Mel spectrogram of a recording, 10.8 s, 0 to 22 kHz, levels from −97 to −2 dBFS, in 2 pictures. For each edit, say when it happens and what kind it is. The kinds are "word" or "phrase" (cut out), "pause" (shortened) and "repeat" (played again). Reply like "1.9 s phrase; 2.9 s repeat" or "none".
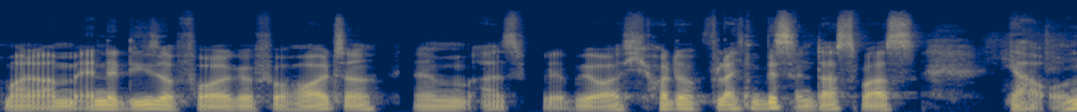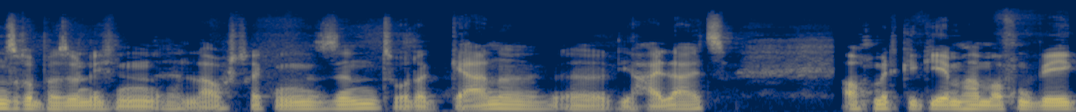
2.0 s pause; 2.9 s word; 4.0 s phrase; 8.5 s word; 9.5 s pause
